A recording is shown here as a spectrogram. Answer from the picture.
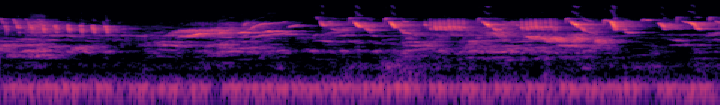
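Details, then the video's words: A canary, reportedly in song wherever it is set down, opens with a quick trill, then a series of sharp, upslurred whistled notes repeated several times a second, with a faint steady hum. "Kenari *SPECIAL*,, mau di taruh di mana saja tetap gacor"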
